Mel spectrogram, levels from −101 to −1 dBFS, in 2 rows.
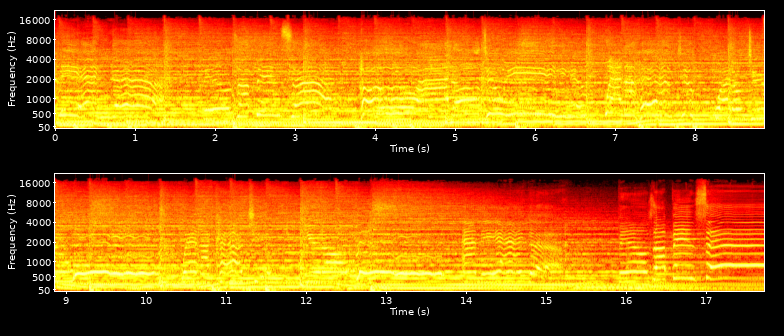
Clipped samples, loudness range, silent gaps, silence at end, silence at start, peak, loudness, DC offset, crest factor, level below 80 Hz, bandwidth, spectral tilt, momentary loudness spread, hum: under 0.1%; 3 LU; none; 0 s; 0 s; 0 dBFS; -10 LUFS; under 0.1%; 10 dB; -28 dBFS; 18 kHz; -5 dB/octave; 4 LU; none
